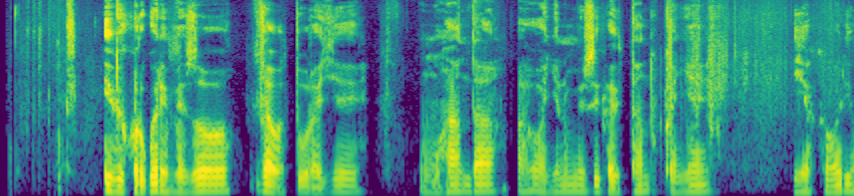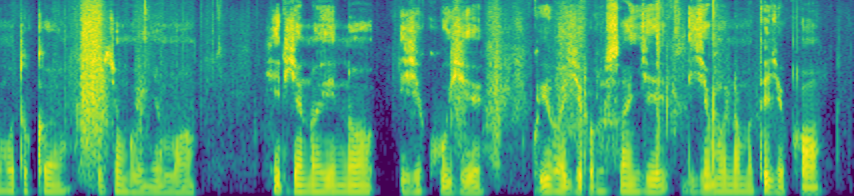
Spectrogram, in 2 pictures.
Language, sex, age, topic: Kinyarwanda, male, 18-24, government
